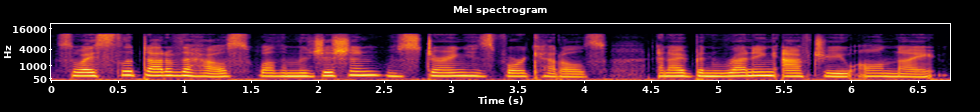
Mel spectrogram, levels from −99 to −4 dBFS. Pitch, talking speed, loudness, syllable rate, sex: 200 Hz, 205 wpm, -16 LUFS, 5.4 syllables/s, female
